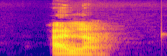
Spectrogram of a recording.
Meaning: alum
- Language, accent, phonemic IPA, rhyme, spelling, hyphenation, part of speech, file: French, France, /a.lœ̃/, -œ̃, alun, a‧lun, noun, LL-Q150 (fra)-alun.wav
